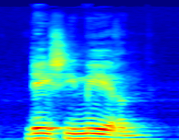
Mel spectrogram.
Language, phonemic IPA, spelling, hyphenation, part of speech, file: Dutch, /deːsiˈmeːrə(n)/, decimeren, de‧ci‧me‧ren, verb, Nl-decimeren.ogg
- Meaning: 1. to decimate, to weaken 2. to decimate, to kill every tenth person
